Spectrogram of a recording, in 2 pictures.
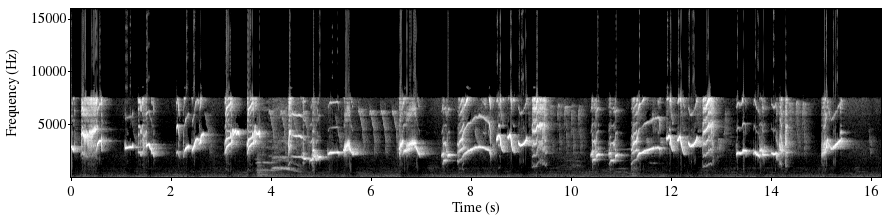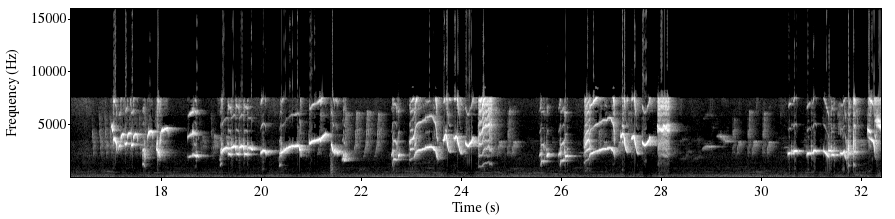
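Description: Oriental magpie-robin (kacer) singing a loud, varied song of whistled phrases with quick rising and falling sweeps, packed with mimicked notes of other birds, in short runs with brief pauses about halfway through and near the end.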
